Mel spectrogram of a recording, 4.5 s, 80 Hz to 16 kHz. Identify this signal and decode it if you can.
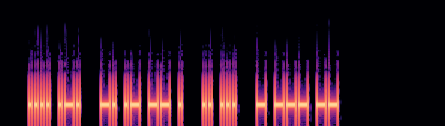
Morse code, heard as a keyed tone, about 40 wpm, 700 Hz. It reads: HR NAME IS TOM
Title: Common QSO Phrases 40wpm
